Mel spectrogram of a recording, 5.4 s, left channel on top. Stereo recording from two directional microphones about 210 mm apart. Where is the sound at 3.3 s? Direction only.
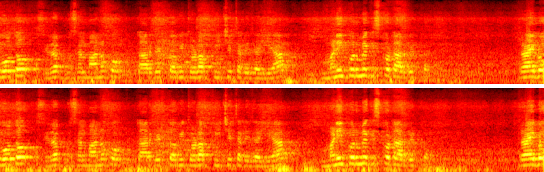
5° right (ahead or behind).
